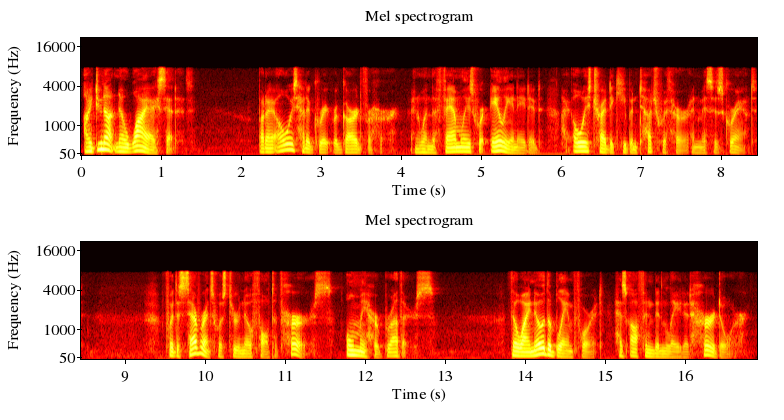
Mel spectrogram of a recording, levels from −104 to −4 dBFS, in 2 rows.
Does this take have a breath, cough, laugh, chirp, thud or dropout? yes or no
no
